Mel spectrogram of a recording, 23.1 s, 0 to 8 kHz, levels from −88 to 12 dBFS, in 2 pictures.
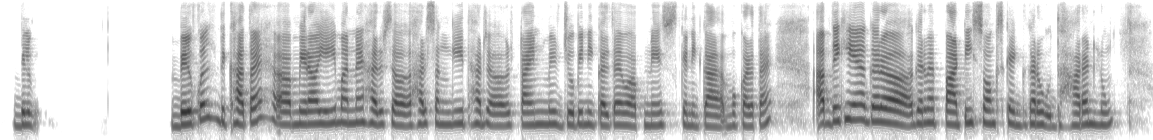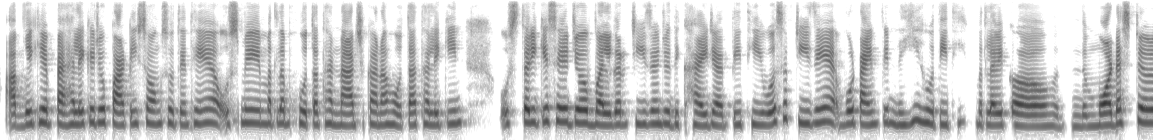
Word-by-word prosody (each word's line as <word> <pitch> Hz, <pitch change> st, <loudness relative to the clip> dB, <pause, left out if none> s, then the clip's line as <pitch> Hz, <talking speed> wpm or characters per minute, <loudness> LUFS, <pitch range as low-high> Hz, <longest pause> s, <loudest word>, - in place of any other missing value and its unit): Bill 225 Hz, +1 st, -2 dB, 1.3 s
बिल्कुल 240 Hz, -, +6 dB
दिखाता 260 Hz, -1 st, +3 dB
है 345 Hz, +4 st, -2 dB
अ, 235 Hz, -4 st, +3 dB
मेरा 240 Hz, +1 st, +3 dB
यही 245 Hz, +2 st, 0 dB
मानना 260 Hz, 0 st, 0 dB
है 270 Hz, -, +1 dB
हर 240 Hz, -2 st, +2 dB
स 240 Hz, +1 st, -7 dB, 0.2 s
हर 235 Hz, -, +1 dB
संगीत 245 Hz, 0 st, -5 dB
हर 220 Hz, -3 st, -1 dB
टाइम 225 Hz, 0 st, 0 dB
में 235 Hz, -1 st, -3 dB
जो 225 Hz, +2 st, 0 dB
भी 235 Hz, -, -2 dB
निकलता 220 Hz, -1 st, -1 dB
है 225 Hz, -, +2 dB
वो 220 Hz, -, +1 dB
अपने 215 Hz, +1 st, -4 dB
इसके 220 Hz, +1 st, -7 dB
निका 205 Hz, -1 st, -1 dB
वो 215 Hz, -, -6 dB
करता 210 Hz, 0 st, -1 dB
है। 300 Hz, -, -5 dB, 0.4 s
अब 245 Hz, +1 st, +6 dB
देखिए 315 Hz, +3 st, +4 dB
अगर 285 Hz, -2 st, +3 dB
अगर 245 Hz, -2 st, +5 dB
मैं 260 Hz, -, +1 dB
पार्टी 240 Hz, +2 st, +4 dB
सॉन्ग्स 255 Hz, -2 st, -2 dB
के 260 Hz, -, -1 dB
एक 220 Hz, -2 st, -5 dB
अगर 240 Hz, +1 st, +1 dB
उदाहरण 220 Hz, +2 st, -1 dB
लूँ। 230 Hz, +1 st, -5 dB, 0.5 s
आप 210 Hz, -, +2 dB
देखिए 240 Hz, +4 st, +1 dB
पहले 235 Hz, -1 st, +1 dB
के 265 Hz, +2 st, -1 dB
जो 265 Hz, -, +3 dB
पार्टी 235 Hz, +1 st, +1 dB
सॉन्ग्स 245 Hz, 0 st, -3 dB
होते 240 Hz, -3 st, -3 dB
थे 250 Hz, +1 st, -1 dB
अ, 255 Hz, -, 0 dB
उसमें 255 Hz, +2 st, -2 dB
मतलब 245 Hz, 0 st, -4 dB
होता 230 Hz, -1 st, 0 dB
था 245 Hz, -, -1 dB
नाच-गाना 220 Hz, +1 st, -1 dB
होता 215 Hz, +2 st, -2 dB
था 235 Hz, -, -1 dB
लेकिन 240 Hz, +3 st, -4 dB, 0.4 s
उस 235 Hz, -, -7 dB
तरीके 265 Hz, 0 st, +3 dB
से 275 Hz, -1 st, +3 dB
जो 255 Hz, -1 st, +7 dB
वल्गर 225 Hz, +1 st, +3 dB
चीज़ें 245 Hz, 0 st, -4 dB
जो 240 Hz, -, -1 dB
दिखाई 220 Hz, -2 st, -3 dB
जाती 220 Hz, 0 st, -2 dB
थी 230 Hz, -, -4 dB
वो 225 Hz, +3 st, +1 dB
सब 340 Hz, +4 st, -6 dB
चीज़ें 260 Hz, +1 st, 0 dB
वो 245 Hz, -, +2 dB
टाइम 235 Hz, +1 st, +1 dB
पे 265 Hz, -, -5 dB
नहीं 245 Hz, +4 st, -4 dB
होती 235 Hz, -3 st, -2 dB
थी। 270 Hz, -, -15 dB
मतलब 225 Hz, -1 st, 0 dB
एक 220 Hz, +1 st, -3 dB, 0.7 s
द -, -, -4 dB
मॉडेस्ट 250 Hz, +5 st, +3 dB
235 Hz, 210 wpm, -23 LUFS, 225-255 Hz, 1.3 s, जो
